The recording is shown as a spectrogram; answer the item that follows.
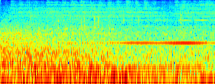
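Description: Car driving at speed: a steady, loud, low rumble of engine and road noise. A faint thin steady tone joins it about a second in.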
